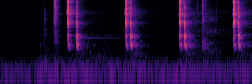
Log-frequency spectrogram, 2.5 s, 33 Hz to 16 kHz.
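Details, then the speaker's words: 1989 Ford F-350 7.3L IDI diesel, key on, engine off, all eight glow plugs reconnected and batteries reconnected: glow plug relay clicks rapidly in pairs, about two a second; controller may reject plug resistance, or logic board suspected failed. "because remember this works on Resistance that the resistance value is not what it's expecting it just starts clicking madly and you don't learn anything"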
